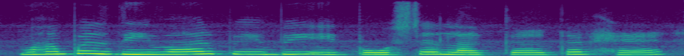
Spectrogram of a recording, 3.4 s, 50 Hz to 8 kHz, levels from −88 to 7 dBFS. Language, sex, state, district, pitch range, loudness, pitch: Hindi, female, Uttar Pradesh, Lalitpur, 285-340 Hz, -13 LUFS, 330 Hz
